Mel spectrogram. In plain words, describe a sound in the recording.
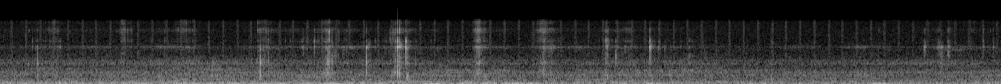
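Footsteps crunch over leaves and paving outdoors.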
